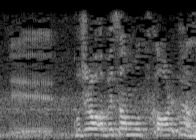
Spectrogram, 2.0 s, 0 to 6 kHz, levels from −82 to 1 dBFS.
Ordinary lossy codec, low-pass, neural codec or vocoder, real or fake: none; 5.4 kHz; none; real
